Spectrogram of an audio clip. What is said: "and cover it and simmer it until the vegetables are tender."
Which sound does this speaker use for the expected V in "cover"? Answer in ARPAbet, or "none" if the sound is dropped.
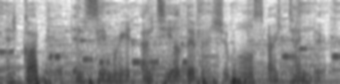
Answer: P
